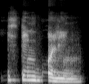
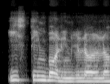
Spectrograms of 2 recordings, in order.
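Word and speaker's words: εἰς τὴν πόλιν: expresión griega que era istinpolin. Lo pronuncio con la pronunciación bizantina, porque de hecho los turcos toman la capital, Constantinopla, que era bizantina, griega medieval. Estambul viene de Istinbolin. Istinbolin.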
